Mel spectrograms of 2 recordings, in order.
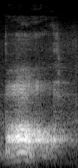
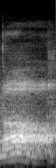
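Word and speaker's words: Bahl: And they acquired defenseman in Kevin Ball, and it's spelled B-A-H-L, which is almost pretty close to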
